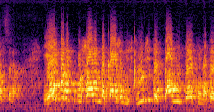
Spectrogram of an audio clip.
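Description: Only speech: a man talking over a telephone line, with a short pause just under a second in.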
